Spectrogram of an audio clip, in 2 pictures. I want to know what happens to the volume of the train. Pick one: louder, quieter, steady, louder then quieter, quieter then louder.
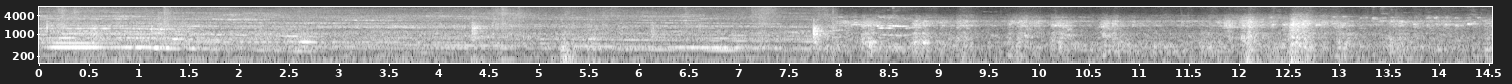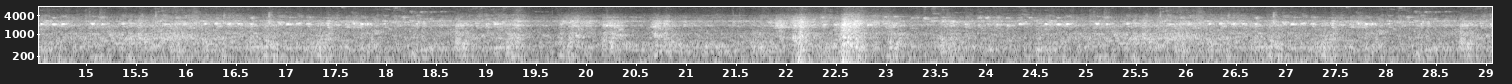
steady.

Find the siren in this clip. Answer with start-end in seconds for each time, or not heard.
0.0-2.8.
